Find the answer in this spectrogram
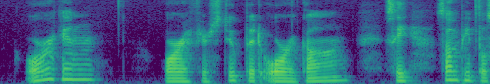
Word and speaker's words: Oregon: No, some words are pronounced differently in different accents, but Oregon isn't one of them. Oregon is Oregon no matter what accent you say it in. If you say Oregon, you're just wrong.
